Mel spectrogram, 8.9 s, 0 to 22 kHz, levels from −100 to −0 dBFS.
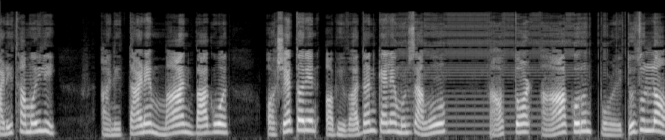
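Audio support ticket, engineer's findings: HE-AAC compression, throughout. Plainly audible codec damage: gritty, metallic treble on s sounds; nothing above 15.5 kHz. Likely spectral band replication rebuilding the top band from copied lower bands, misaligned harmonics at the crossover. Damage level points to a low bitrate, around 24 kbps.

GSM phone buzz, 5.10 to 7.83 s. Hard, raspy 217 Hz buzz with many harmonics, about 26 dB below the speech, steady and unrelated to the signal. Nearby 2G handset in a call; its radio bursts are rectified by the audio circuit.

GSM signalling bursts, 7.86 to 8.59 s. Even ticks with a longer 217 Hz buzz twice a second, roughly 25 dB below the speech. Nearby 2G handset, call still open with its user silent, so it sends only sparse burst groups, rectified into the audio path.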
